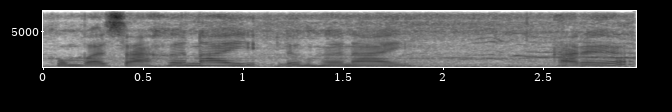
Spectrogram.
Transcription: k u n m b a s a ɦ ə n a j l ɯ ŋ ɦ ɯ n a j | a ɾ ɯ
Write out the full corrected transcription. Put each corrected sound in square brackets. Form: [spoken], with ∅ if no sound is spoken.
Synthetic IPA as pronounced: k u [∅] m b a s a ɦ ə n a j l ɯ ŋ ɦ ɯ n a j | a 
